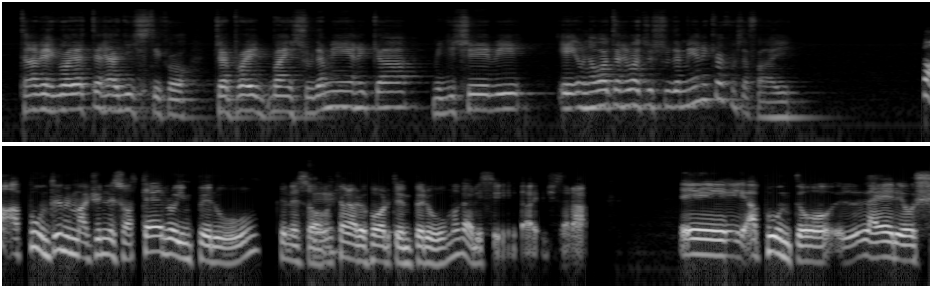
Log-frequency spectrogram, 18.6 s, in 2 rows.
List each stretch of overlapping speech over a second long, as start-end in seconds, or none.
none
